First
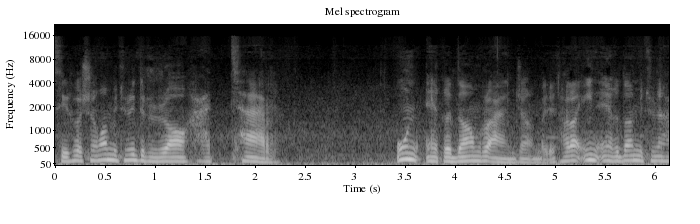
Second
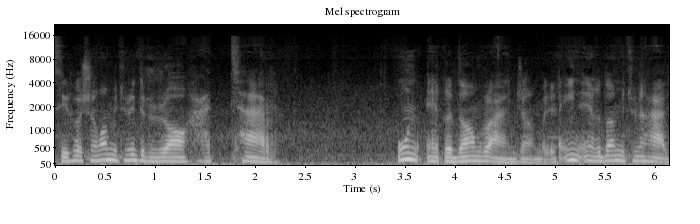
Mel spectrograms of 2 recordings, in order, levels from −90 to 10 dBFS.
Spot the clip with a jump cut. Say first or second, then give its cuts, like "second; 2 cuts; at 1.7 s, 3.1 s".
second; 1 cut; at 5.0 s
